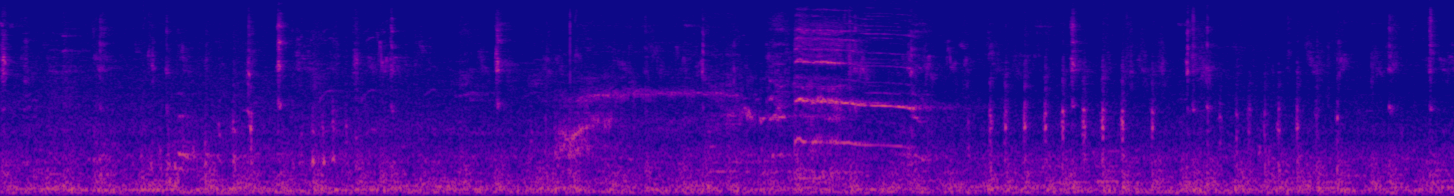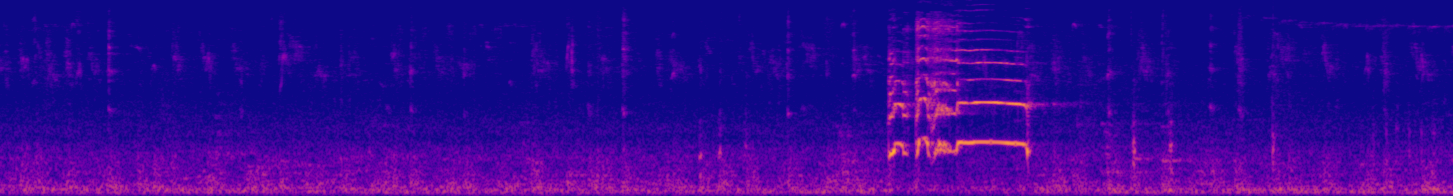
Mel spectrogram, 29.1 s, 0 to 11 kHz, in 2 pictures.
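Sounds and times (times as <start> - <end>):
chicken clucks and chirps: 0.0 - 29.0
rooster crowing: 7.1 - 9.3, 23.4 - 25.0.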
